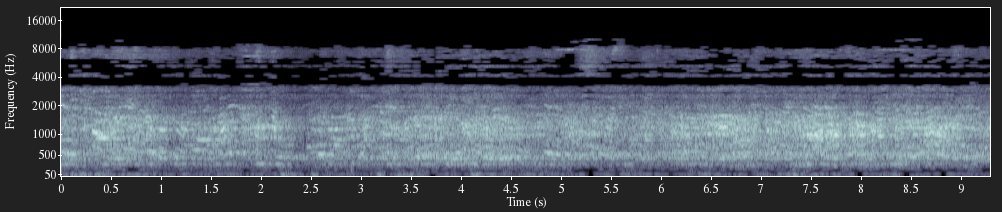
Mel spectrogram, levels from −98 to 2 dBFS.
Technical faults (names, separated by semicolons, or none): WMA compression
